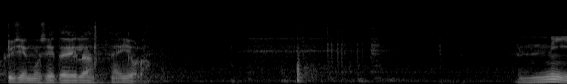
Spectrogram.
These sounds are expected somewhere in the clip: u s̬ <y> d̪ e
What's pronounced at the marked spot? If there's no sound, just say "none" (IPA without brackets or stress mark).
i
